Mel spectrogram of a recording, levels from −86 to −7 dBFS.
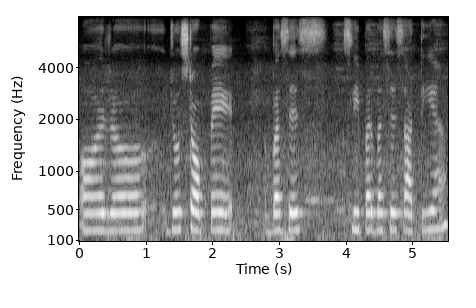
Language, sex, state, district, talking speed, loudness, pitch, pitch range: Hindi, female, Gujarat, Gandhinagar, 95 wpm, -19 LUFS, 225 Hz, 220-230 Hz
